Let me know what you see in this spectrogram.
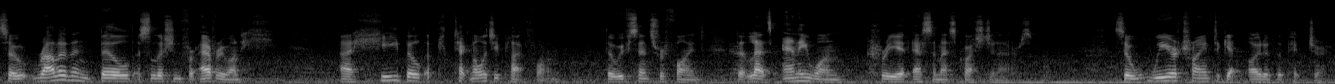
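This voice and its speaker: In an Irish accent, a man speaks at a medium pitch and moderate pace, with lively intonation and big swings in loudness. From Ireland. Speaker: computer science professor. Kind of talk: interview. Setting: conference.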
